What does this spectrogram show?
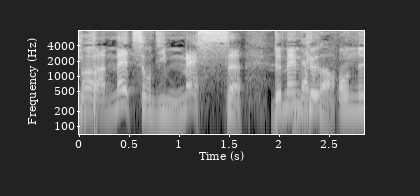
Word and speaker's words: Metz: j'ai remarqué que si vous cher laurent vous prononciez correctement metz ce n'est pas le cas de tous vos chroniqueurs christine bravo dit m on ne dit pas mais ce sont 10 messe de même qu' on ne dit pas freyming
